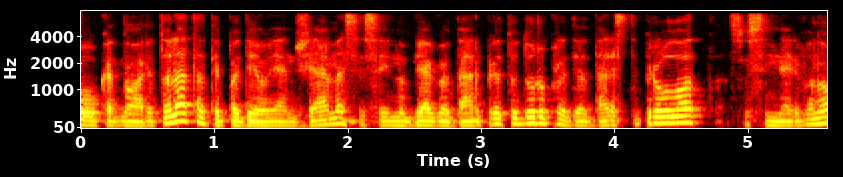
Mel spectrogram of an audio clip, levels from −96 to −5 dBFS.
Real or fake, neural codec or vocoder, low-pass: real; none; 7.2 kHz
